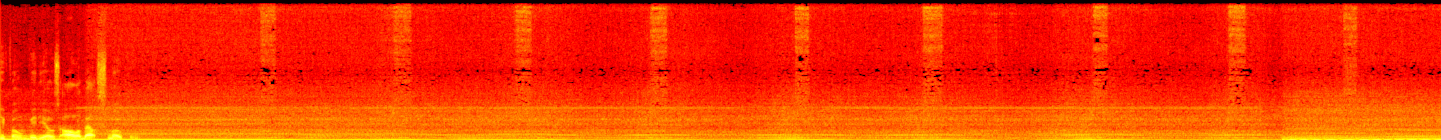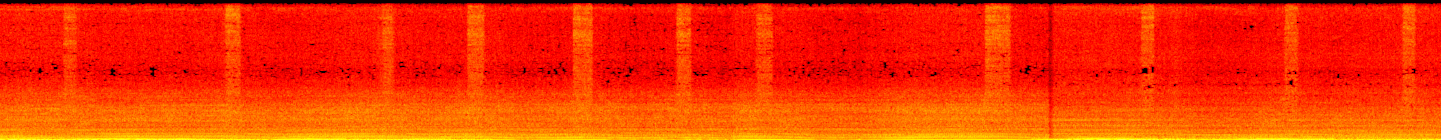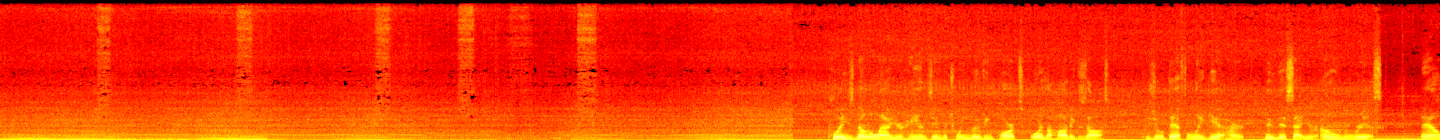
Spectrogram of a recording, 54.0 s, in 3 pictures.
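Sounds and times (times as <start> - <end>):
car engine at raised revs: 0.0 - 54.0
aerosol can hissing: 20.7 - 21.8, 22.4 - 24.2, 25.1 - 25.6, 26.4 - 27.8, 30.3 - 30.7, 35.4 - 37.6, 38.7 - 39.3, 40.7 - 41.0, 41.7 - 42.1, 43.2 - 43.6.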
